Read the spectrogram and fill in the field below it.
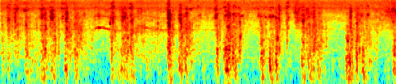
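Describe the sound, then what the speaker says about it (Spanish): Steady clip-clop of horse hooves in Red Dead Redemption, a continuous walking rhythm close by with faint game ambience and no talk. "Aquí hay caballos, güey."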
